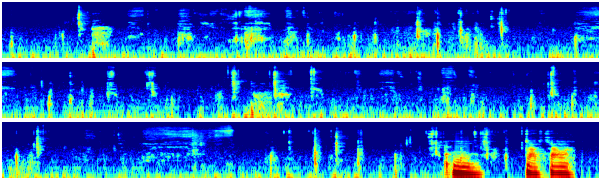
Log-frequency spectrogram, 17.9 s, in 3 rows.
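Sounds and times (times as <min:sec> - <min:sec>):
person chewing food: 0:00.0 - 0:17.8
mouth smacks: 0:00.6 - 0:03.1.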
